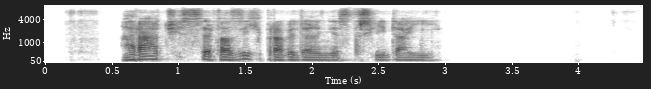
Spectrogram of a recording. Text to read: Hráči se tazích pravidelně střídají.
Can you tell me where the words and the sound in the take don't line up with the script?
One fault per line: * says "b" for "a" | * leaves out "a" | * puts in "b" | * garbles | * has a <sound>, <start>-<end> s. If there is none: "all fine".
all fine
